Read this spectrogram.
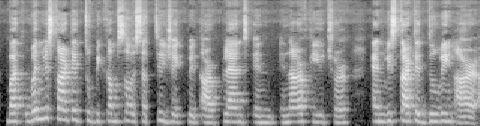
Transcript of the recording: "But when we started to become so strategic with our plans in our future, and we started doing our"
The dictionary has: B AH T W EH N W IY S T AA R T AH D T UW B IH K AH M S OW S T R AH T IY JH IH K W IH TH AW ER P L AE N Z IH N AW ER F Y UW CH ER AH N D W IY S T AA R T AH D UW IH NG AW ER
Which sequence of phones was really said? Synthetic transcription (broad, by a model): B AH T W EH N W IY S T AA R T AH D T UW B IH K AH M S OW S T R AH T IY JH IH K W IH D AW ER P L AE N S IH N AW ER F Y UW CH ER AH N D W IY S T AA R T AH D UW IH NG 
